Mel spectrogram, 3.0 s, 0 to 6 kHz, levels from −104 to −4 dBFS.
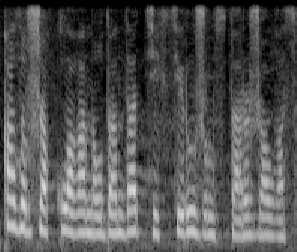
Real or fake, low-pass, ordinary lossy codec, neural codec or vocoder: fake; 5.4 kHz; none; codec, 16 kHz, 4 kbps, FreqCodec, larger model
